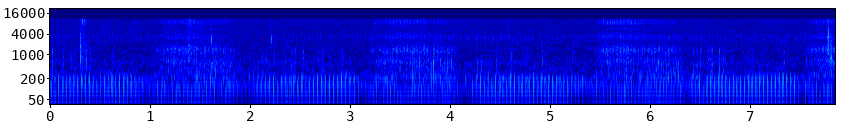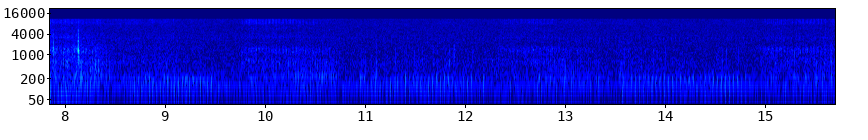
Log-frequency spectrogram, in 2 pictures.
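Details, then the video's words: Cat purring steadily, a deep rumbling purr rising and falling with each breath, roughly every two seconds, with faint higher breathy swells. "Cat ASMR"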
